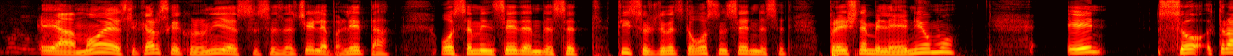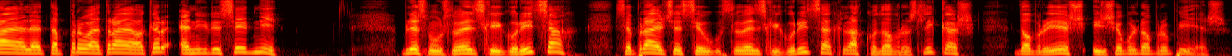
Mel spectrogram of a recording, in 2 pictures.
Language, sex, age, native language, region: Slovenian, male, 60+, Slovenian, Carinthia region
